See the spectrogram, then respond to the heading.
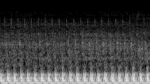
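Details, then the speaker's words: KTM Duke 390 exhaust at idle before welding: sharp, even puffing tick about ten a second over the engine, air leaking from the exhaust joint on both sides; fixed by welding. "तो बस वही हवा जो leak हो रही है ना उसको बस वेल्ड करवाना है।"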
